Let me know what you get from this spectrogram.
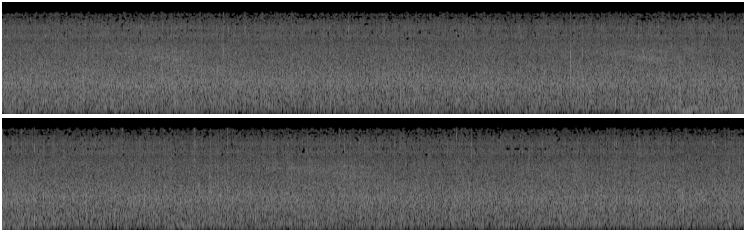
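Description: Heavy rain pouring steadily onto trees and leafy foliage: an even, unbroken hiss of downpour, with a couple of brief louder drop hits partway through.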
